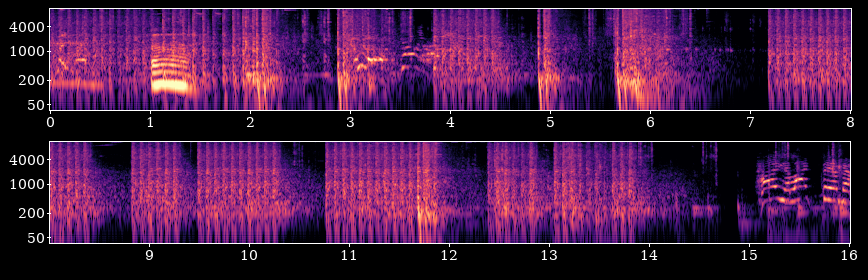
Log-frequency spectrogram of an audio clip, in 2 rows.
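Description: Shotgun blasts and automatic gunfire in the video game Tom Clancy's The Division 2, loud bursts broken by short pauses, with a player grunting over the shooting.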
